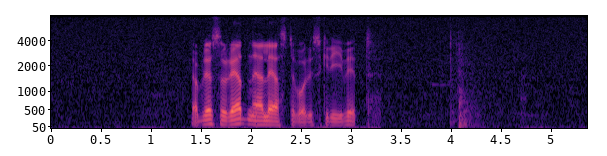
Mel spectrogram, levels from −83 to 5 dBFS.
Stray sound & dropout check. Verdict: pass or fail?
fail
